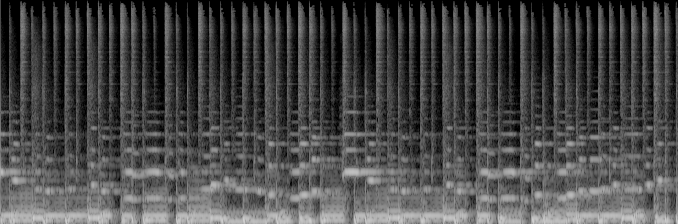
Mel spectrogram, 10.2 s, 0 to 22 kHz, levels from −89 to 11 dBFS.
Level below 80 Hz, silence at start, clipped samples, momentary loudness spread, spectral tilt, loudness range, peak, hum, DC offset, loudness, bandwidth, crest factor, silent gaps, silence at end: -22 dBFS; 0 s; under 0.1%; 2 LU; -6.5 dB/octave; 1 LU; -4 dBFS; none; under 0.1%; -19 LUFS; over 20 kHz; 12 dB; none; 0 s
